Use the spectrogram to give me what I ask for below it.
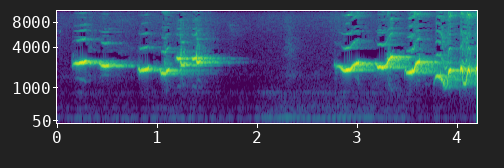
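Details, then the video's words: Lure song of a white-rumped shama meant to prompt other shamas to reply. Two bursts of clear whistles, the first sliding gently downward, the second a fast rising and falling warble. A faint low hum sits underneath. "pancingan murai batu GAK PAKE LAMA, murai langsung nyaut saat dengar ini"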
